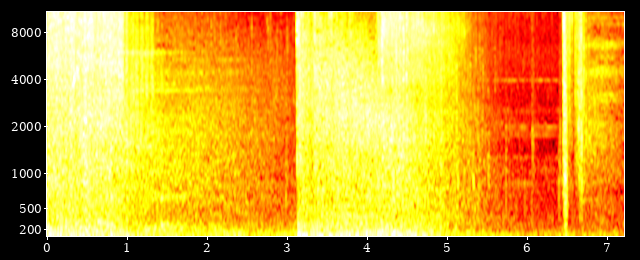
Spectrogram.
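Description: A Confringo fire spell explodes in Hogwarts Legacy: a heavy, rumbling blast opens, a sharp loud boom strikes about three seconds in, then a smaller crack follows near the end, with no talk.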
